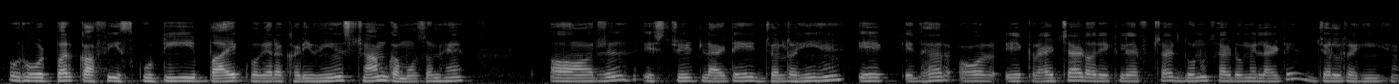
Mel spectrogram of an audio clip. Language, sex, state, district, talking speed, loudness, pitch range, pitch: Hindi, male, Uttar Pradesh, Budaun, 155 wpm, -34 LUFS, 145-170 Hz, 155 Hz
